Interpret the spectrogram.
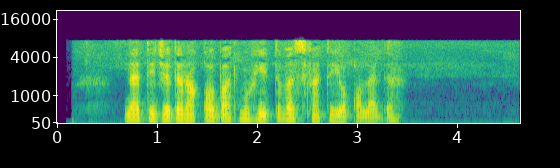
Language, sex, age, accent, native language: Uzbek, female, 35+, Namangan, Uzbek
